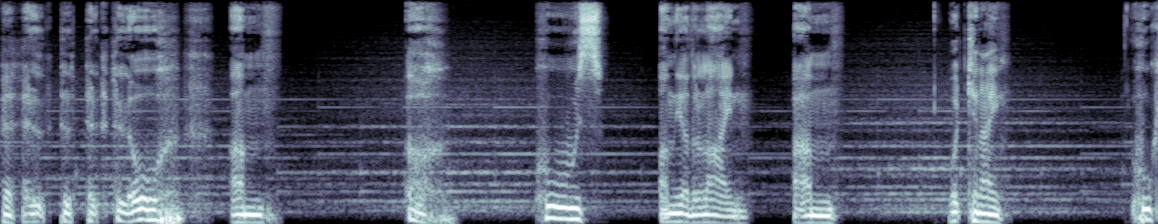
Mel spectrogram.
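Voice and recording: A man in a put-on character voice, raspy and at a medium pitch, speaks at a very slow pace with long, frequent pauses while faint music plays in the background.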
